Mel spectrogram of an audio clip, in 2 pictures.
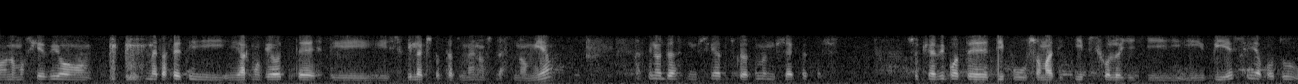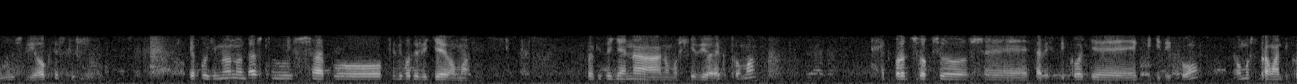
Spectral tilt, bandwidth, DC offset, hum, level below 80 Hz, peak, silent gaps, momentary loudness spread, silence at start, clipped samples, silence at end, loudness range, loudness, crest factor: -0.5 dB/octave; 4 kHz; under 0.1%; none; -60 dBFS; -8 dBFS; none; 16 LU; 0 s; under 0.1%; 0 s; 4 LU; -30 LUFS; 24 dB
